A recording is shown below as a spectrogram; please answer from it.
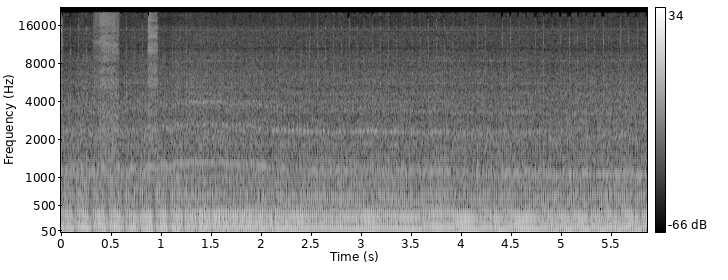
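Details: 1999 Honda CBR600 F4 four-cylinder at idle after rebuilt carbs, new intake boots and new carb balancing lines: low drone stumbles and wavers unevenly; owner suspects a vacuum leak somewhere, not yet found.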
